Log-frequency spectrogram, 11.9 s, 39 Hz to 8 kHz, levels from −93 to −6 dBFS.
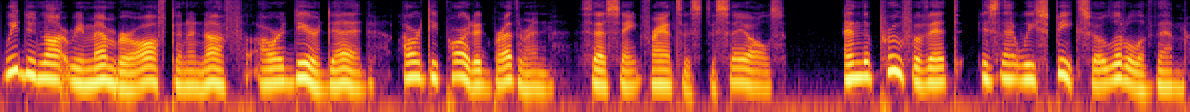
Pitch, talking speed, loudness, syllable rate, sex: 160 Hz, 150 wpm, -16 LUFS, 3.6 syllables/s, male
